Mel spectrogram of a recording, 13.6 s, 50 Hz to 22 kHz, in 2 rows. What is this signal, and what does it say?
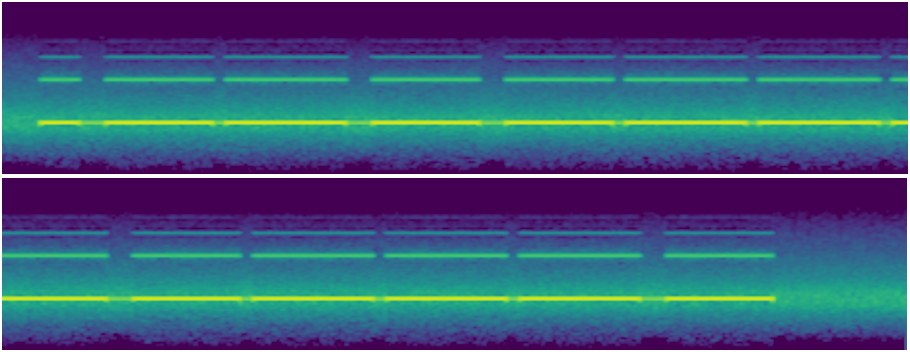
Radio time signal (DCF77), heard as a tone whose level steps once a second, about 1380 Hz. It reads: 1 0 1 1 0 0 0 1 0 0 0 1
